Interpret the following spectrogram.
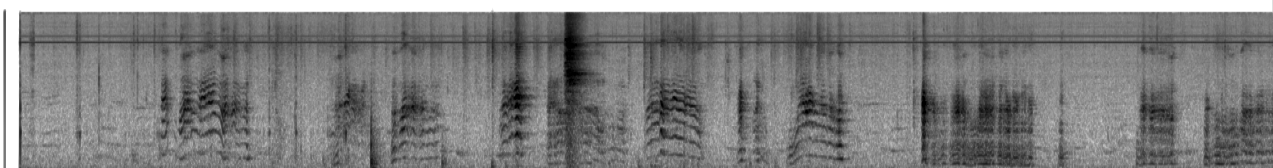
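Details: A Siamese cat meows again and again indoors. Drawn-out, arching wails come every second or two and sometimes rise into caterwauling. A sharp clatter sounds near the middle, and soft background hiss runs throughout.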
